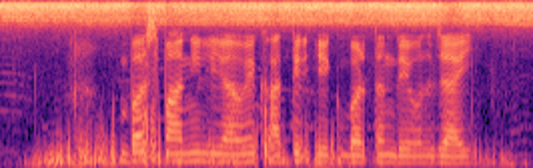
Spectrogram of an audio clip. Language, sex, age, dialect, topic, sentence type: Bhojpuri, male, 18-24, Western, agriculture, statement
